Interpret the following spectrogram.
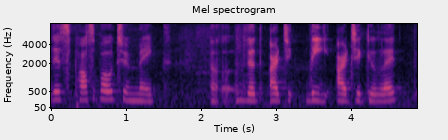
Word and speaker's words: articulatory: The A is not pronounced. Flaps are typically retroflex articulations, but it is possible to make the articulatory Articulatory.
